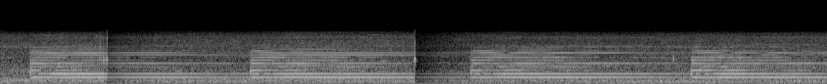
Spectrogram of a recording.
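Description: Church bells of the main church ringing the ten o'clock hour, a new note sounding about every two seconds and ringing on.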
